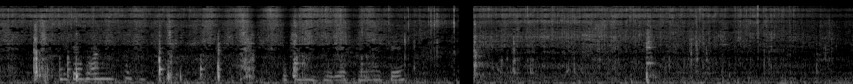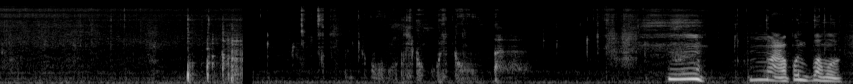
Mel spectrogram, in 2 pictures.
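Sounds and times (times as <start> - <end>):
food frying in oil: 0.0 - 11.5.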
